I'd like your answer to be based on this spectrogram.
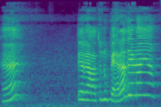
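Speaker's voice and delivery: loud exasperated scolding; dramatic loud aunty. Real, not acted. Mother loudly scolding sleepy son.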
